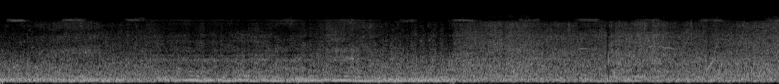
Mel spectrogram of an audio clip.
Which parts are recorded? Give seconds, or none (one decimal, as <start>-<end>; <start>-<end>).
0.0-1.5; 3.8-7.8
